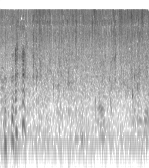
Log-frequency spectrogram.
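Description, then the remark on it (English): Sea mullet jumping and splashing in water, some jumping over a net, a steady wet sloshing and trickling with a small splash partway through; a brief burst of voice is heard at the very start. “And is it that it's the mullet that are jumping? You can see a lot of them.”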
